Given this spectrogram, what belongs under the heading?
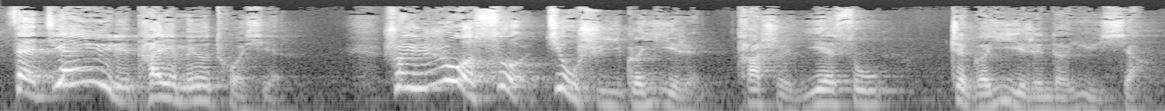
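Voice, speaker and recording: Male priest, fairly high voice, very animated delivery, emphatic homily with loud peaks and hushed drops. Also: moderate pace. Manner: emphatic preaching, sweeping rises and drops in pitch and loudness.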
